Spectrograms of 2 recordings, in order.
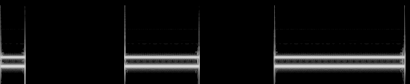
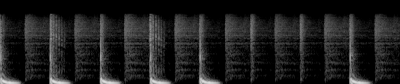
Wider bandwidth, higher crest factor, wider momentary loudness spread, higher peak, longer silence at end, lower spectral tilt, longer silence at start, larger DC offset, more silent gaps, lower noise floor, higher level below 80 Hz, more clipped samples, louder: second, 5.4 kHz vs 11.5 kHz; second, 10 dB vs 16 dB; second, 7 LU vs 15 LU; about the same, -2 dBFS vs -4 dBFS; about the same, 0.05 s vs 0.15 s; second, -2 dB/octave vs -5 dB/octave; about the same, 0 s vs 0 s; neither; first, 0.25-1.24 s, 1.99-2.74 s vs none; first, under -90 dBFS vs -38 dBFS; second, -64 dBFS vs -22 dBFS; neither; first, -9 LUFS vs -20 LUFS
